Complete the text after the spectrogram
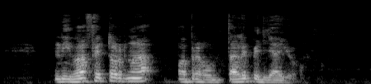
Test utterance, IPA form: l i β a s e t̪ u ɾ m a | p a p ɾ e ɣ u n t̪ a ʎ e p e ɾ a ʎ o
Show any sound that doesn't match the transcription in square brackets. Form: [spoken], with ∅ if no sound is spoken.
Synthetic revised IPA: l i β a [f] e t̪ [o] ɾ [n] a | p a p ɾ e ɣ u n t̪ a [l] e p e [ʎ] a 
